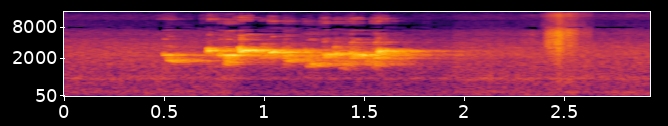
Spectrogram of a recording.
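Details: Bulbul singing a wild-style song, a clean, flawless recording meant for teaching other bulbuls: one bubbly whistled phrase of about 1.3 seconds, wavering up and down, followed by a short faint chirp in a quiet room.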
